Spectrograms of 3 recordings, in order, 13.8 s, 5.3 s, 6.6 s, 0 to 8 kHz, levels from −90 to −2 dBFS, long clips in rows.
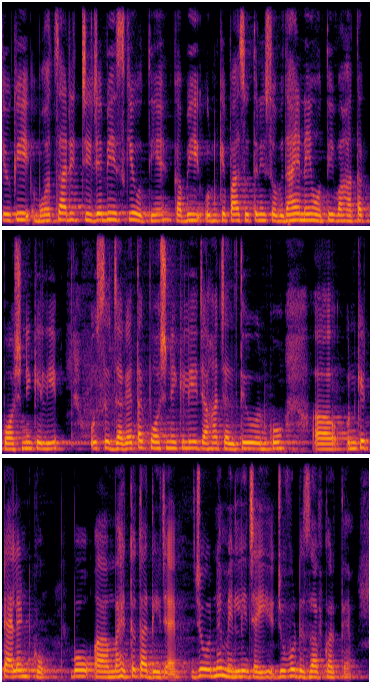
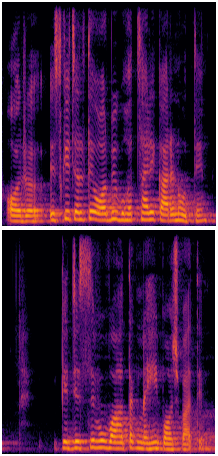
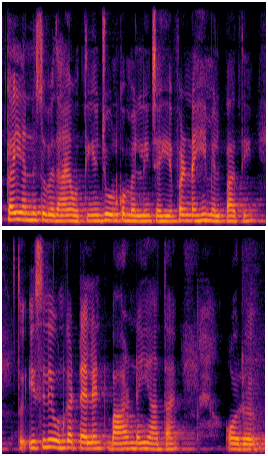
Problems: background sounds at intervals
